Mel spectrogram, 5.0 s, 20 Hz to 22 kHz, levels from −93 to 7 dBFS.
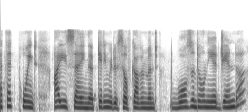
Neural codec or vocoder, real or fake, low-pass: codec, 16 kHz, 2 kbps, X-Codec, HuBERT features, trained on balanced general audio; fake; 7.2 kHz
